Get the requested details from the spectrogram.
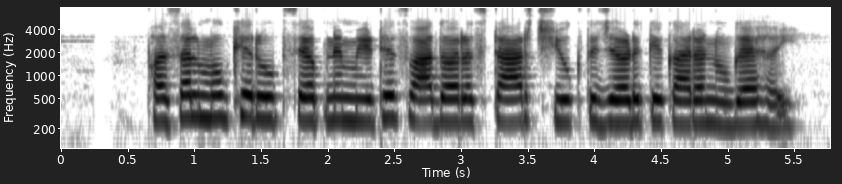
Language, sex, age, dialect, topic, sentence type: Magahi, female, 25-30, Southern, agriculture, statement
